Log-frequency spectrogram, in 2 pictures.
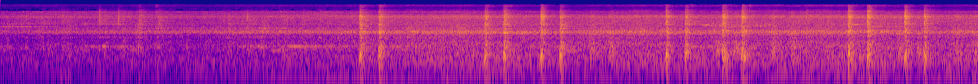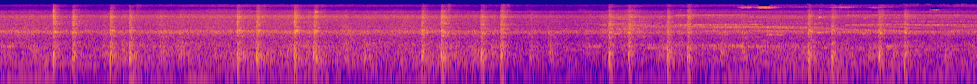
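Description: A train passing through a station. It rumbles louder over the first few seconds, then its wheels clack over rail joints in repeated sharp double beats for over twenty seconds.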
